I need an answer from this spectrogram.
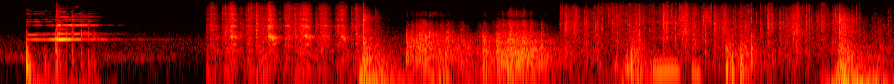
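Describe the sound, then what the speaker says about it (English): A hacksaw cutting in the video game The Long Dark, heard as a steady run of rasping back-and-forth strokes after a brief metallic clatter and a short pause, with a voice talking over parts of it. "Alright, we're gonna start using this other hacksaw as well."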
